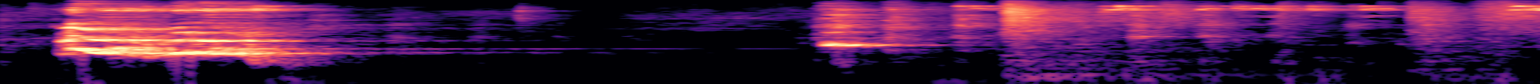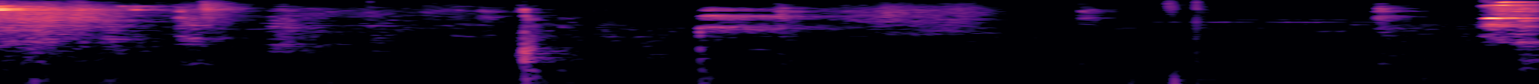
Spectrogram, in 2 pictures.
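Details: Beagle puppy, a female, howling because she wants her favourite food: a loud, harmonic wail lasting about a second opens the recording, followed by softer broken whines and scraping noises, then quiet with a few small clicks.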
